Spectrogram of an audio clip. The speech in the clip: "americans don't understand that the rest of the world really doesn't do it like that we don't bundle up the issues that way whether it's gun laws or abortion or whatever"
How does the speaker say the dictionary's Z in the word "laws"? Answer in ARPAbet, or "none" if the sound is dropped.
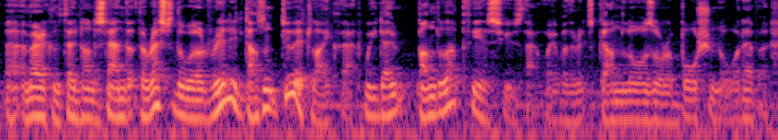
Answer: Z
